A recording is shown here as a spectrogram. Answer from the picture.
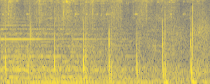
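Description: Film score with sustained tones, under a run of about six sharp, unevenly spaced knocks in quick succession.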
